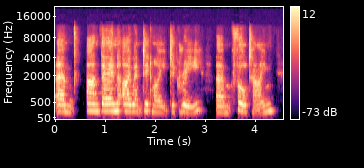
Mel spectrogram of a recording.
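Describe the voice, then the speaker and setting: Speaking at a medium pitch with fairly even intonation, a woman has a Welsh accent. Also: very clean recording, silent background. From Wales. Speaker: barrister. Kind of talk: panel discussion.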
